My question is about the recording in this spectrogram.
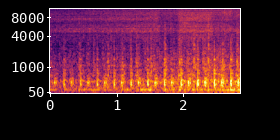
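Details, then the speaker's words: Miniature model steam engine, temperamental: quick regular chuffs about four a second with steady hiss, beats uneven and fading as it loses steam; suspected needs a screw adjustment or is tight inside. "probably just got to run that little screw in there almost I can hear it losing losing Steam it wants to go"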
